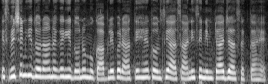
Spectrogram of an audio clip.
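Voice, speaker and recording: A man's voice: extremely high pitch, warm tone. A woman voicing a serious man who lays out a mission plan in an audiobook. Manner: serious, measured. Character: grave male mission planner.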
